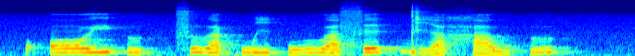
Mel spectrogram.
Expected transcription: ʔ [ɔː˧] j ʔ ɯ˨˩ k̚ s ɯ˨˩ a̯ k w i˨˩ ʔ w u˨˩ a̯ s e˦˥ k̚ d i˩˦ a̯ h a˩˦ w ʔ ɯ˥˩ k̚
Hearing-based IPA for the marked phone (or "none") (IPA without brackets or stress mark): ɔː˦˥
